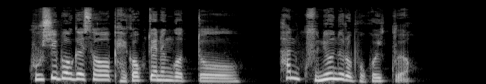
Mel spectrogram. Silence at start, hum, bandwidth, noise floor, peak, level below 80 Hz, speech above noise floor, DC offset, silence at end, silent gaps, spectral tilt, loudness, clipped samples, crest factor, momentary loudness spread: 0.3 s; none; 15.5 kHz; -85 dBFS; 0 dBFS; -60 dBFS; 68 dB; under 0.1%; 0.8 s; none; -4.5 dB/octave; -17 LUFS; under 0.1%; 18 dB; 11 LU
